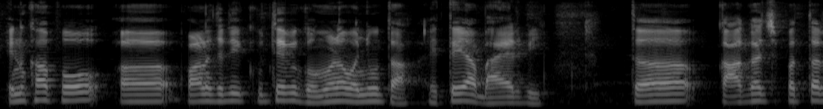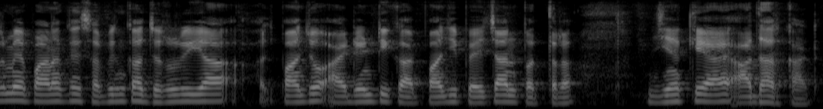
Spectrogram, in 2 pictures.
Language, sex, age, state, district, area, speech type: Sindhi, male, 18-30, Gujarat, Kutch, rural, spontaneous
